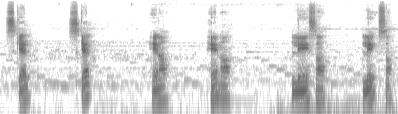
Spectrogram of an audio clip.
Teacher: there are multiple pairs in Danish where stød is the only difference in pronunciation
